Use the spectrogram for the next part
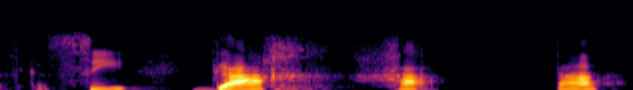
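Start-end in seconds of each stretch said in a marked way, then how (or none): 0.2-2.2 cigarra split slowly between the two Rs; ci, gar, ra, each part of cigarra on its own; syllable by syllable. Shown as a demonstration. Teacher showing R R separates, cigarra in distinct slow syllables. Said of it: "Então, separa".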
